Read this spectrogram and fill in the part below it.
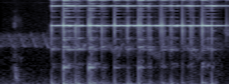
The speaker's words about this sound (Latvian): Ah, sveiks, Pūki! Ko tu te lēkā? Es gribu aizsniegt durvju zvanu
